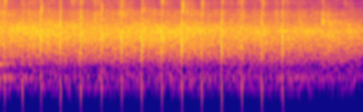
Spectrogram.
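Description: An audience applauds the staff of the Diakonisches Werk Unifair, who are providing food and coffee, a dense wash of many hands clapping with a few sharper individual claps standing out at irregular moments. No one speaks over it.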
